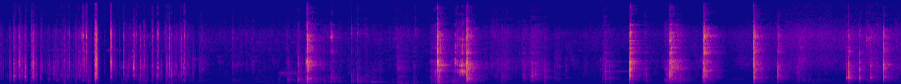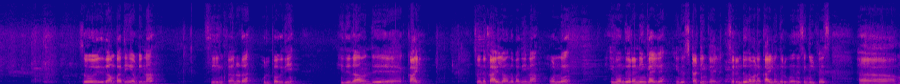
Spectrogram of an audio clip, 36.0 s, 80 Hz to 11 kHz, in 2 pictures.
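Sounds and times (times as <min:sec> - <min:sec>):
metal parts and tools clinking: 0:00.0 - 0:04.1, 0:05.8 - 0:09.8.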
